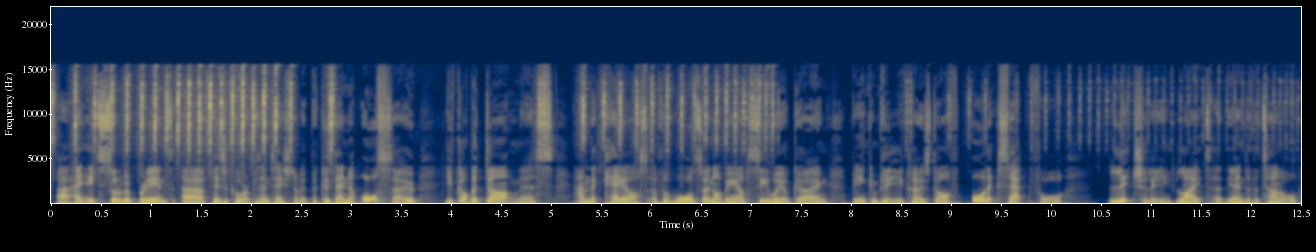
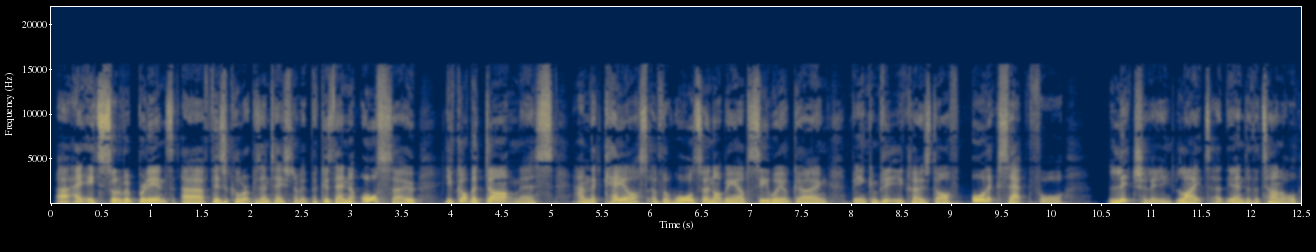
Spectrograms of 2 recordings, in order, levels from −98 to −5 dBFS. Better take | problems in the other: second | traffic noise; loud; throughout; 1 dB below the speech

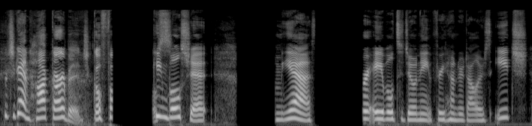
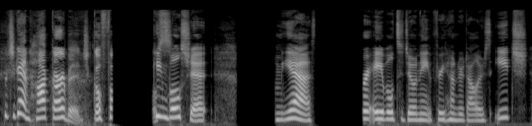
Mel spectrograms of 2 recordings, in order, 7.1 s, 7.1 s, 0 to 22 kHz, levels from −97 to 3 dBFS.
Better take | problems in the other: neither | audio cutting out; at 1.5 s for 0.5 s, at 3 s for 0.5 s and at 4 s for 0.5 s; the same in both

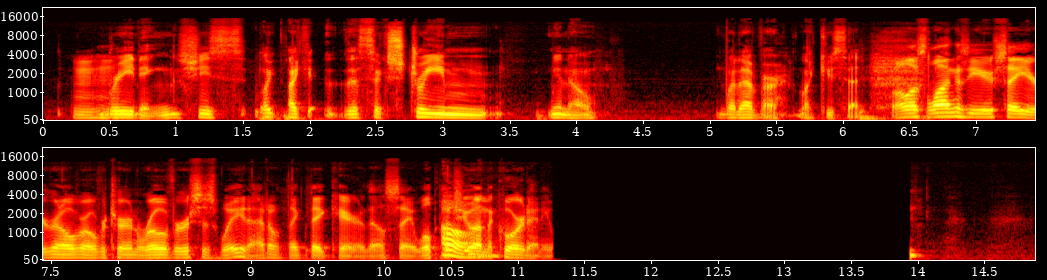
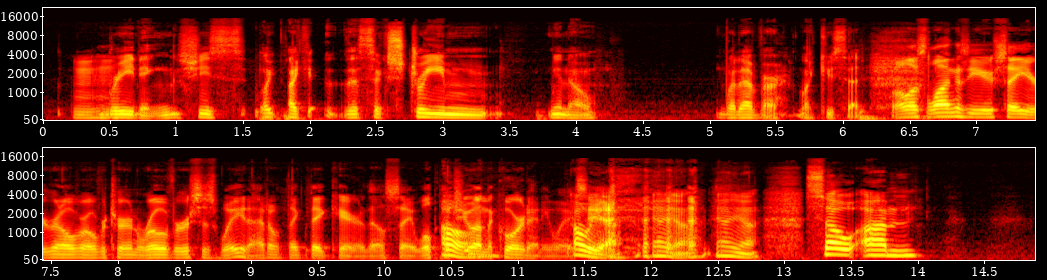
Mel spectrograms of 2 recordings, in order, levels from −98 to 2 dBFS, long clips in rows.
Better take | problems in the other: second | audio cutting out; at 11 s for 2.5 s

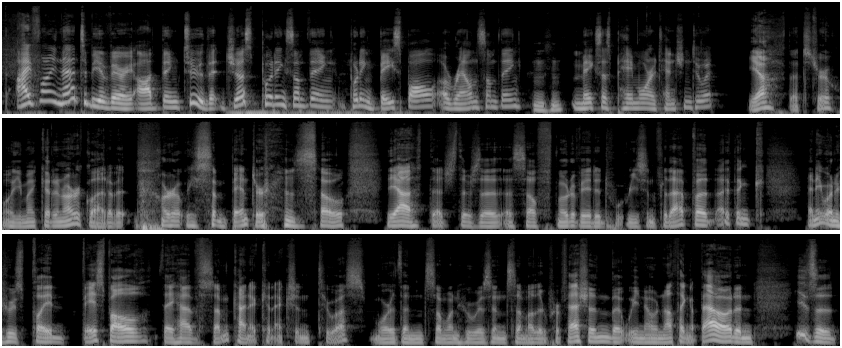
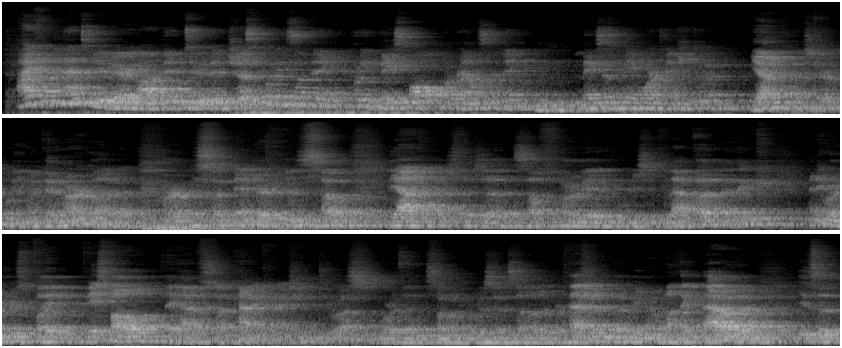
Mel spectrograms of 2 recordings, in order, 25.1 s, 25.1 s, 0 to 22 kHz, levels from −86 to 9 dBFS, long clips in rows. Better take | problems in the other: first | off-mic speech; far // room echo; strong; dies away in 2.1 s

